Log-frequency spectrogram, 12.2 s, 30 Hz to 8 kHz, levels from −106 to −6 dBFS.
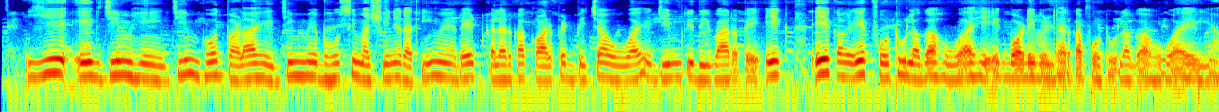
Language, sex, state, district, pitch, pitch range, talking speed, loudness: Hindi, female, Bihar, Sitamarhi, 170 Hz, 160-185 Hz, 210 wpm, -24 LUFS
